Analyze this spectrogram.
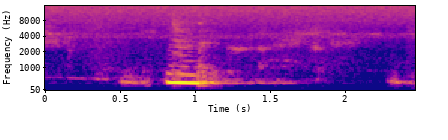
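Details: Malayan Night Heron (tiger bittern) in Sri Lanka gives a single deep, hollow hoot lasting about a quarter second, with soft low murmurs before and after.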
